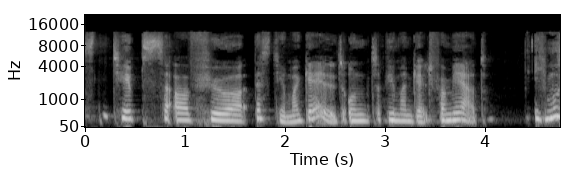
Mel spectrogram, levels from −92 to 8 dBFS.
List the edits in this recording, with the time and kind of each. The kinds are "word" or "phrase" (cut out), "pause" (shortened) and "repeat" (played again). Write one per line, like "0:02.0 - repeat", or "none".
0:03.0 - word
